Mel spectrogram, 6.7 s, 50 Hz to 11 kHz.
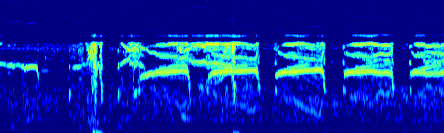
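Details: Peregrine falcon during a prey delivery by the male at PGE Toruń, Poland, 7 May 2022: repeated harsh, drawn wails lasting about a second each, separated by short silences, with one sharp knock early on.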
